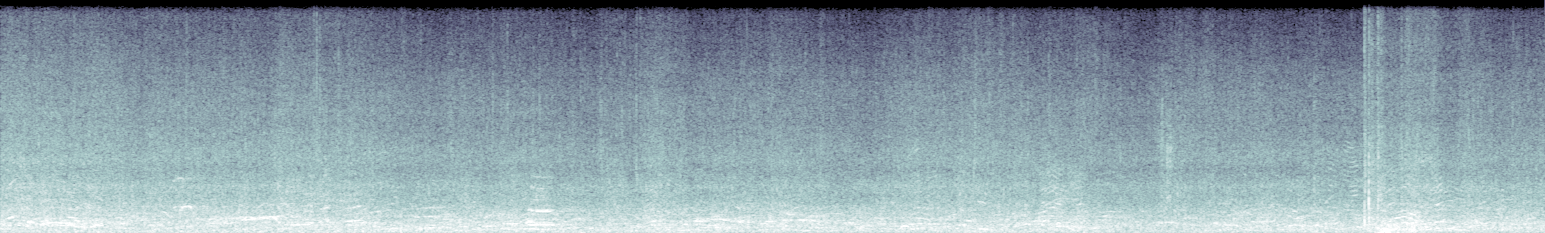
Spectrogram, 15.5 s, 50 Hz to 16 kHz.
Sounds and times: people swimming 0:00.0 - 0:15.4
voices 0:13.0 - 0:15.4
water sounds 0:13.5 - 0:15.4
splash 0:13.6 - 0:15.4

